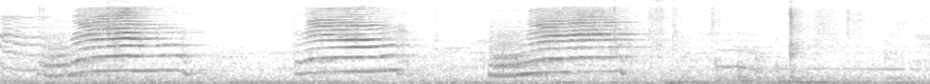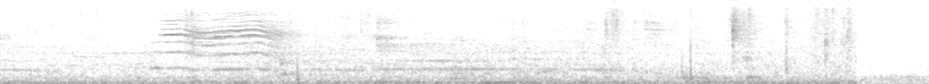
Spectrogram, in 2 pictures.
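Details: Playing kitten, Persian or Indian, calling in a run of four loud, rising-and-falling meows about every one and a half seconds, then a fainter meow near eight seconds over a steady indoor hum.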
